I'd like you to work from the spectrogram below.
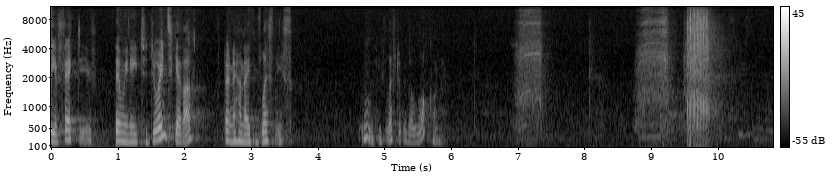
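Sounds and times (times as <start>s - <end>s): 
speech: 0.0s - 3.7s, 4.6s - 6.0s
power drill whirring: 6.9s - 7.5s, 8.7s - 10.2s.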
